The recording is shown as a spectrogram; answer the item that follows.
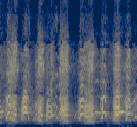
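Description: Alaskan husky sled dogs at a race near the Knik Bar by Settler's Bay bark and yip in a steady, overlapping chorus, loud and close, continuing without pause.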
